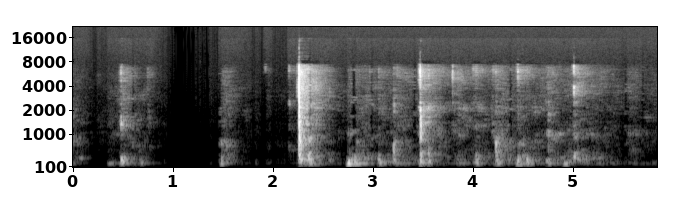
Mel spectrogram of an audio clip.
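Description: Keystrokes on a computer keyboard: a couple of lone key clicks, then a quick run of about a dozen keys from about two seconds in.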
